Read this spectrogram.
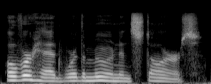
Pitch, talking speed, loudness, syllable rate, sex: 165 Hz, 170 wpm, -18 LUFS, 4.7 syllables/s, female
